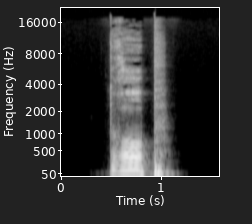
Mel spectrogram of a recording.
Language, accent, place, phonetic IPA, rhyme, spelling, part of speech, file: German, Germany, Berlin, [dʁɔp], -ɔp, drob, adverb, De-drob.ogg
- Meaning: alternative form of darob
